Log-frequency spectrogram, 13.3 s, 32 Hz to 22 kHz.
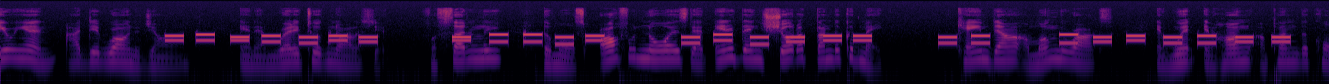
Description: DTMF, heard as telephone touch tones, dialled by hand, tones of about 190 ms, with speech in English. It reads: 0#*8407 *9910 4#1700 45 6704577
